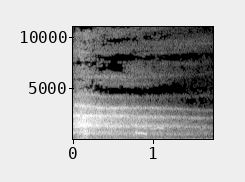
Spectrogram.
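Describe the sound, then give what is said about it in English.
A long, breathy exhale empties all of the air from the lungs as part of a breathing exercise, pushing out steadily for nearly two seconds, strongest at the start and slowly tapering off, alone with no talking. “It's caused by that breathing pattern, and then exhaling all of one's air, no speaking in between like I'm doing.”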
